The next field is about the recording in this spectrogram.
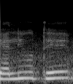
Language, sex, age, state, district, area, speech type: Dogri, female, 18-30, Jammu and Kashmir, Kathua, rural, spontaneous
